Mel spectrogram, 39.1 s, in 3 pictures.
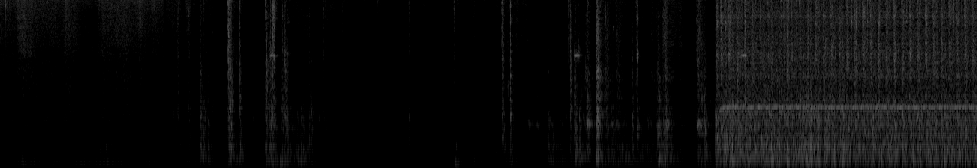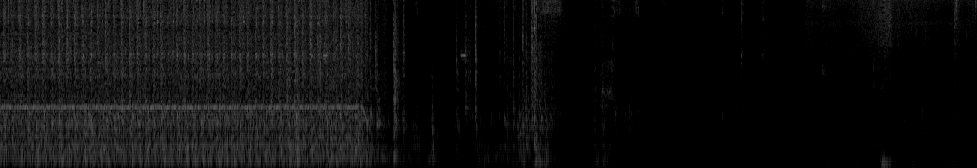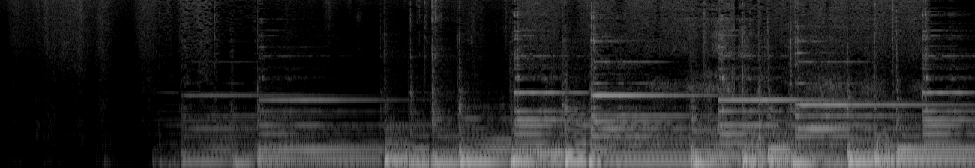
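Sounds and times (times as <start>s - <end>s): fabric rustling: 0.0s - 2.5s, 23.8s - 29.1s
sewing machine running: 9.6s - 18.0s.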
